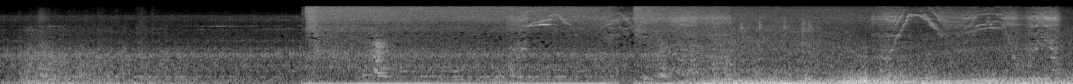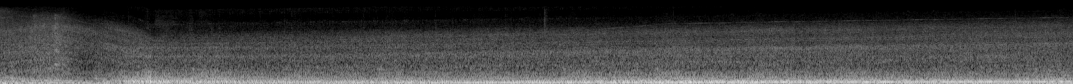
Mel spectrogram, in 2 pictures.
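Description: A bus engine hums and rises as the bus pulls away.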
